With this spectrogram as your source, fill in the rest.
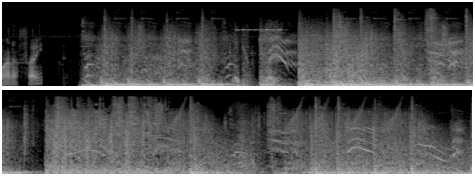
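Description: Magic spells crackle and blast in quick bursts.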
